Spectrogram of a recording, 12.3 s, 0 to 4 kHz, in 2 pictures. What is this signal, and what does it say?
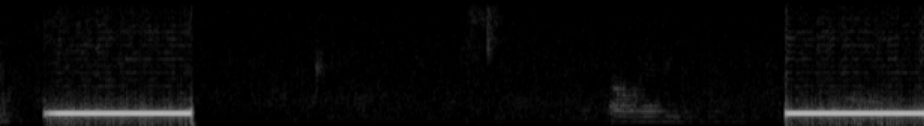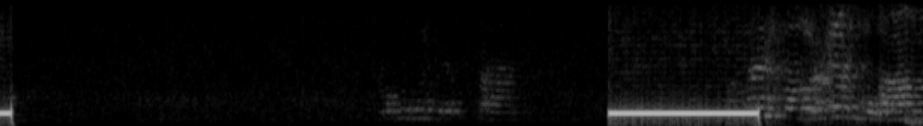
Ringback tone (Europe, 425 Hz), with speech.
